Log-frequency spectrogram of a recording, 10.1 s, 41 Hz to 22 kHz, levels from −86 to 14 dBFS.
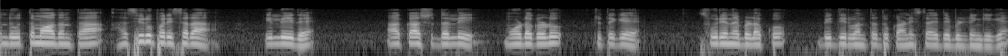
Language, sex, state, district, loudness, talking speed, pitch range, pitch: Kannada, male, Karnataka, Dakshina Kannada, -20 LUFS, 95 wpm, 155-170 Hz, 165 Hz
